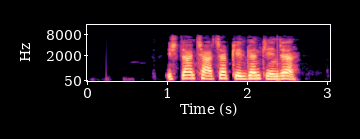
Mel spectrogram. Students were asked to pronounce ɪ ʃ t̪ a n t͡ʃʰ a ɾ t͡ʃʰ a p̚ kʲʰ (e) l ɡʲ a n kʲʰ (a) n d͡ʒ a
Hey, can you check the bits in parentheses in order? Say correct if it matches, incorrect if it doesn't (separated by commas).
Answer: correct, incorrect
